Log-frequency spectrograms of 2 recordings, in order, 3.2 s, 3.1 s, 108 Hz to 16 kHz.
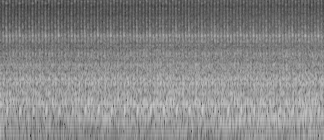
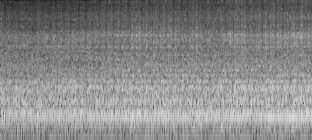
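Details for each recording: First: Jeep Renegade 2.0 MultiJet diesel after repair of engine noise, previously a deep growling drone: now a smooth, even, steady idle with light regular patter and no whine, rattle or knock. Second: Jeep Renegade 2.0 Multijet diesel with an engine noise. A steady rapid clatter, about three knocks a second, over the idle, seemingly from the accessory belt area; the cause is unconfirmed, and belt removal is planned to isolate it.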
